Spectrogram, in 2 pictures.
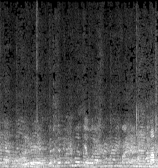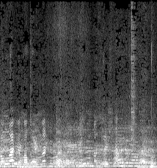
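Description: Chatter of several people talking at once, their voices overlapping.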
